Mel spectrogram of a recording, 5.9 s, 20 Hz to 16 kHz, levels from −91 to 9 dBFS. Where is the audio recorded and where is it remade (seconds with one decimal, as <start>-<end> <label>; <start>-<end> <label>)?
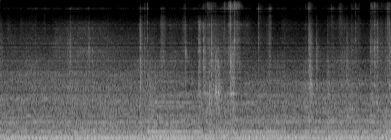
0.0-5.9 remade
